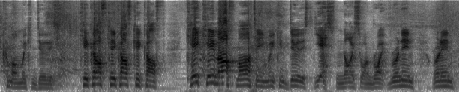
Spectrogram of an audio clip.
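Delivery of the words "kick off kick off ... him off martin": loud, high yells of kick off; desperate shouting. Real, not acted. Gamer screaming at his character to break free, desperate shout. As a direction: yell it like your life depends on it. Desperate fight against feral.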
